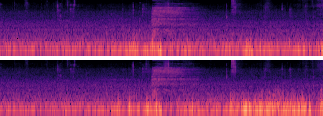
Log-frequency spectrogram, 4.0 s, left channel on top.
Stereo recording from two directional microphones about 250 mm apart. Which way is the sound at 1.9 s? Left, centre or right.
Centre.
